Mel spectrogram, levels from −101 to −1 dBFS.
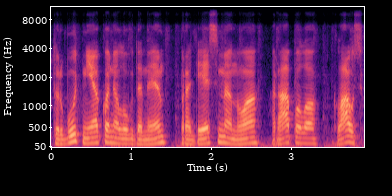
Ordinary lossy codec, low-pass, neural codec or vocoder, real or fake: Opus, 16 kbps; 7.2 kHz; none; real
